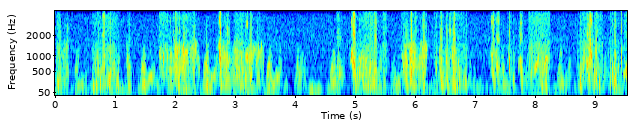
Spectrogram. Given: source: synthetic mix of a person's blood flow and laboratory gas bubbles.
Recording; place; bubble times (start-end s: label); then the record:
Doppler ultrasound of blood flow; precordium
0.00-0.23 s: bubbles
0.60-1.09 s: bubbles
1.18-1.29 s: bubbles
1.73-2.42 s: bubbles
2.70-3.48 s: bubbles
4.67-4.78 s: bubbles
4.89-5.54 s: bubbles
5.75-6.22 s: bubbles
6.31-6.89 s: bubbles
7.25-7.84 s: bubbles
7.88-8.26 s: bubbles
8.71-9.14 s: bubbles
9.21-9.54 s: bubbles
From the record:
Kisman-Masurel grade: 333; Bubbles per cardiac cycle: rolling drumbeat, 9 or more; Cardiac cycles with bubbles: 50 to 99%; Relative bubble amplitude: loud (0.450 to 0.775); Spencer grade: 3 (all of the cardiac periods contain showers or single bubble signals, but not dominating or overriding the cardiac motion signals); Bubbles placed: only in the low amplitude regions of the cardiac cycle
